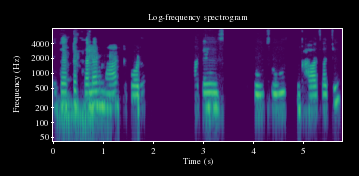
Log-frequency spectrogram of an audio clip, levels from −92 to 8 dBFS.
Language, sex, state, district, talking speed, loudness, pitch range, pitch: Bengali, female, West Bengal, North 24 Parganas, 105 wpm, -28 LUFS, 185-210 Hz, 200 Hz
